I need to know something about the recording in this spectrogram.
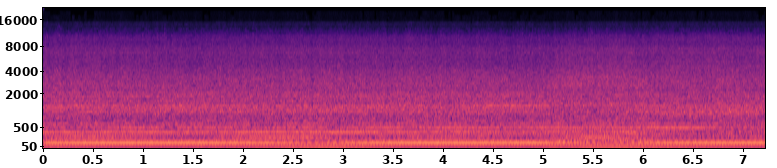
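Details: John Deere S140 48-inch mower after deck belt replacement, blades engaged: steady, even engine drone with blades spinning and constant hum, no grinding or crunching; deck running normally.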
